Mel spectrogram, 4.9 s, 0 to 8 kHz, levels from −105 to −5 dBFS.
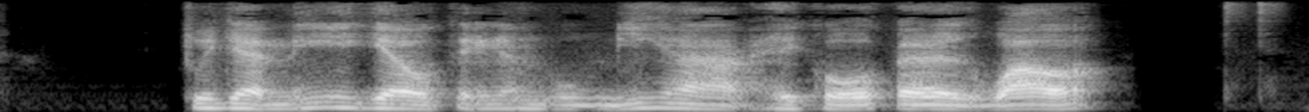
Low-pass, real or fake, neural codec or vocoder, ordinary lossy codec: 7.2 kHz; fake; codec, 16 kHz, 0.5 kbps, FunCodec, trained on LibriTTS, 25 frames a second; MP3, 48 kbps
